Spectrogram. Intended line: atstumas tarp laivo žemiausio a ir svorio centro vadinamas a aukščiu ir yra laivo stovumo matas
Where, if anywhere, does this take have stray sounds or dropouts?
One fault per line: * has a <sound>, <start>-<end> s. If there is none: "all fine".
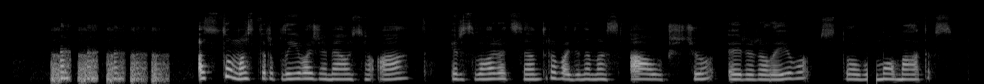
* has a laugh, 0.5-1.7 s
* has a dropout, 8.7-8.8 s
